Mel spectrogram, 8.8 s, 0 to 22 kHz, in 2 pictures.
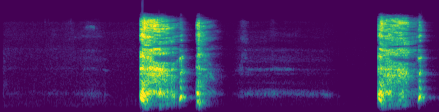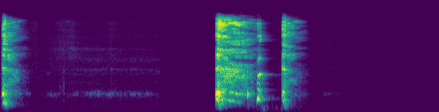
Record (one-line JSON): {"three_cough_length": "8.8 s", "three_cough_amplitude": 26343, "three_cough_signal_mean_std_ratio": 0.27, "survey_phase": "beta (2021-08-13 to 2022-03-07)", "age": "18-44", "gender": "Female", "wearing_mask": "No", "symptom_cough_any": true, "symptom_runny_or_blocked_nose": true, "symptom_headache": true, "symptom_onset": "4 days", "smoker_status": "Ex-smoker", "respiratory_condition_asthma": false, "respiratory_condition_other": false, "recruitment_source": "Test and Trace", "submission_delay": "2 days", "covid_test_result": "Positive", "covid_test_method": "RT-qPCR", "covid_ct_value": 15.1, "covid_ct_gene": "ORF1ab gene"}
